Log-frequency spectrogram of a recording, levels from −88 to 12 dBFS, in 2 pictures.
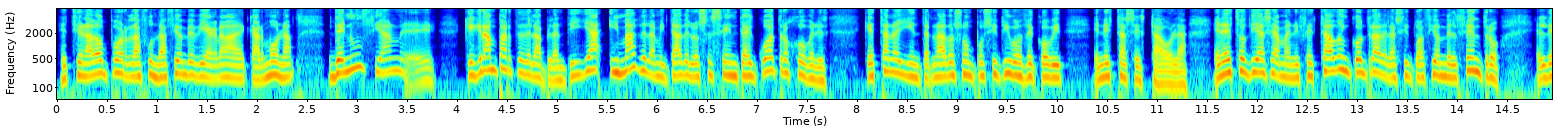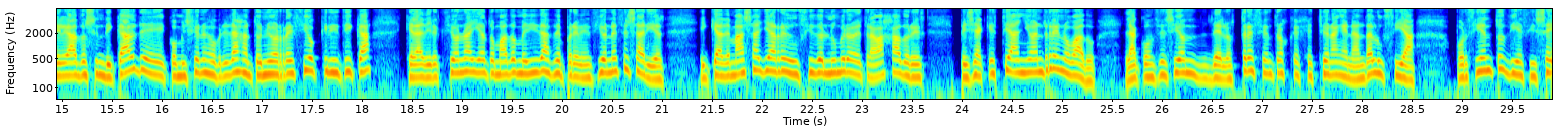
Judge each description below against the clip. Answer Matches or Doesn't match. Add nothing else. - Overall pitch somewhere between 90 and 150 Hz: Doesn't match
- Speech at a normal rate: Doesn't match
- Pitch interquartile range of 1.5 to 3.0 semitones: Doesn't match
